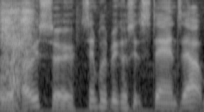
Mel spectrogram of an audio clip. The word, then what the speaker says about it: osu!: The official pronunciation is OS, as confirmed by the developer.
